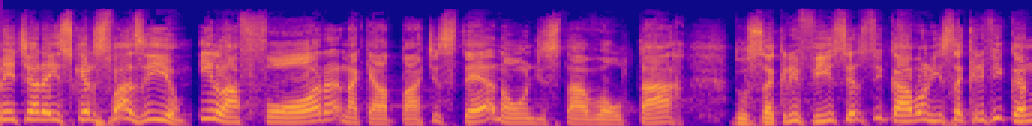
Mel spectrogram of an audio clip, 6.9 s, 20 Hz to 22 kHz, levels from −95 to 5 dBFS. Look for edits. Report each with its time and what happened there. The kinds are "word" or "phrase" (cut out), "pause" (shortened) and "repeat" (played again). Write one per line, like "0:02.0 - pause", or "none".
0:01.3 - pause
